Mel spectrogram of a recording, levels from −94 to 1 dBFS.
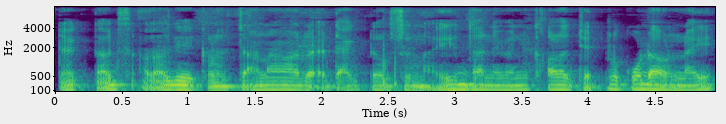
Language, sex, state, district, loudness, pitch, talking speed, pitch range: Telugu, female, Andhra Pradesh, Sri Satya Sai, -17 LUFS, 110 Hz, 135 wpm, 105-115 Hz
